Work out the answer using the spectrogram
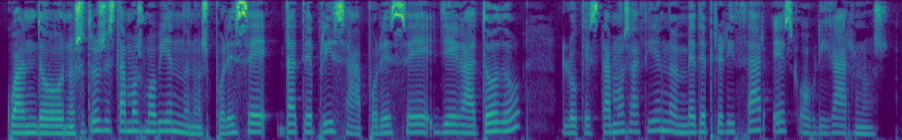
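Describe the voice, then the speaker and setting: Woman psychologist, gravelly mellow voice, dry close sound, calm teaching podcast delivery. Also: lowish voice, dry recording. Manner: calm, explanatory, with frequent checking questions. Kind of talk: educational podcast talk.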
